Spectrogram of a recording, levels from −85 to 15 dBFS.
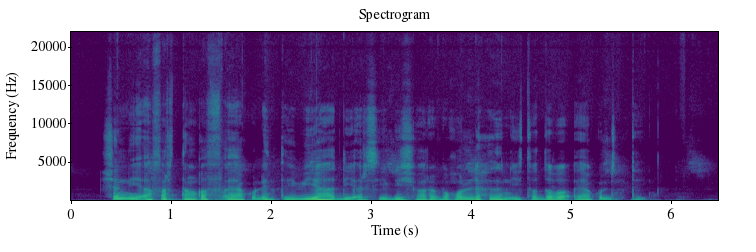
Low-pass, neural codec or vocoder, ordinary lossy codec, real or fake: none; none; none; real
